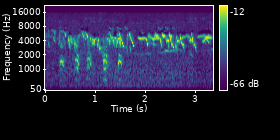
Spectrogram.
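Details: Common redstart singing in the Eifel, Germany: a rapid, high, scratchy twittering run of varied notes, with a few lower, clearer notes mixed in early on.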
